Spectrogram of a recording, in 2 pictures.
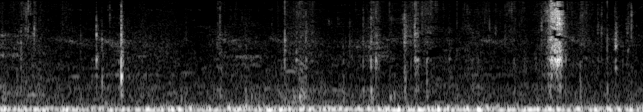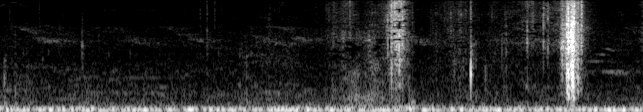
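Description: Shredded palm-trunk fibre being torn apart and pulled by hand, crackling and rustling, with a few sharp snaps. The loudest snap comes near the end. A steady low rumble runs underneath.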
